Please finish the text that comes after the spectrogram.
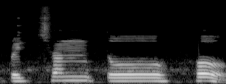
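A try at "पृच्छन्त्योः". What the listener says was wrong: আবার অর্পিতা ম্যাডামের মতো ভুল হয়ে যাচ্ছে, পৃচ্ছান্তোহ নয়, এখানে জফলা আছে, জফলার উচ্চারণ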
